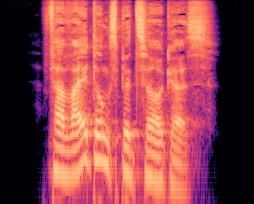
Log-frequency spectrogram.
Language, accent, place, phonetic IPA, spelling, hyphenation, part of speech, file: German, Germany, Berlin, [fɛɐ̯ˈvaltʰʊŋsbəˌtsɪʁkəs], Verwaltungsbezirkes, Ver‧wal‧tungs‧be‧zir‧kes, noun, De-Verwaltungsbezirkes.ogg
- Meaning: genitive singular of Verwaltungsbezirk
